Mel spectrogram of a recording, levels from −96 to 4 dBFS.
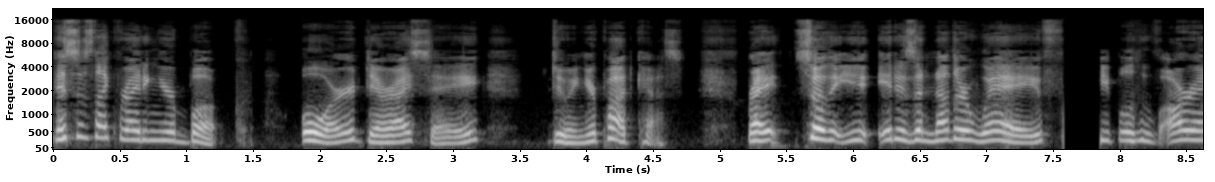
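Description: Right after "it is another way", at about 7.57 s, there's a stream reconnect. The connection dropped and the player restarted its decoder mid-stream, so the sound goes dead for about 0.24 s and picks up again near 7.86 s roughly a fifth of a second further along, leaving a small chunk skipped.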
